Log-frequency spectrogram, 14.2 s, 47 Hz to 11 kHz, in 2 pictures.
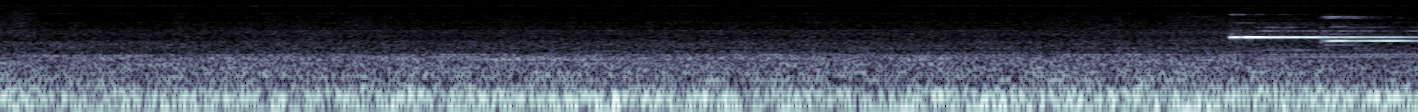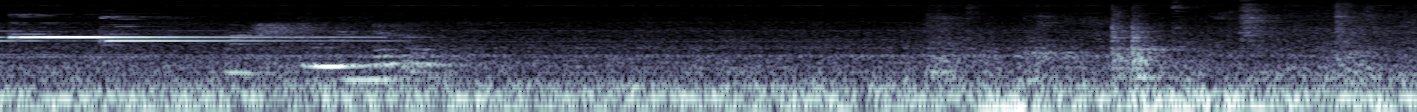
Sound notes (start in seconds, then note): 6.1 ding-dong, ding-dong; 6.2 chime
